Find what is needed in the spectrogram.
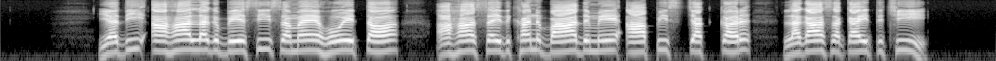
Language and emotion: Maithili, neutral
